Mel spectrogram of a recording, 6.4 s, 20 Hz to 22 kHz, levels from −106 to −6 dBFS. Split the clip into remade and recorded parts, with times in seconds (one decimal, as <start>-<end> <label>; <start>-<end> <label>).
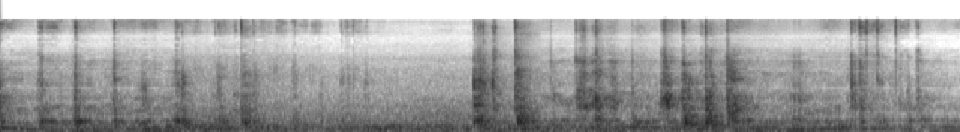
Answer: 0.0-1.2 remade; 1.2-3.6 recorded; 3.6-6.4 remade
